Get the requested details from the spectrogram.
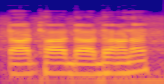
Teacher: ये सब मूर्धा से उच्चारित वर्ण है और ये सब स्पर्श व्यंजन है।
